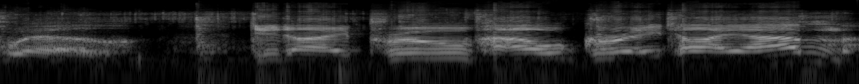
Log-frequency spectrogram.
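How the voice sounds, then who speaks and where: This is a man doing a put-on character voice at a fairly high pitch. He speaks at a very slow pace. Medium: read story. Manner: blustering, boastful.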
